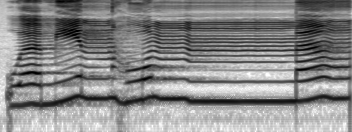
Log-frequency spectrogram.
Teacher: Berikutnya ada hukum idgham mimi karena ada mim sukun menghadapi huruf mim yang berharokat. Maka mim pertama yang sukun dileburkan atau dimasukkan ke mim kedua disertai bunyi dengung M tahan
